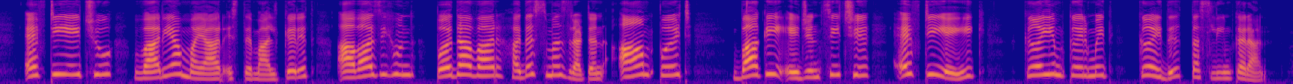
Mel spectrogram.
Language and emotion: Kashmiri, neutral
